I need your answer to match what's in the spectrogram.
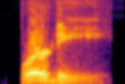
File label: "wordy", American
